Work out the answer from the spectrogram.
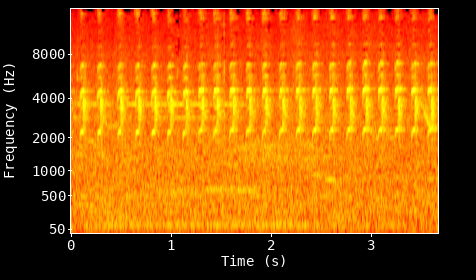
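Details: Common tailorbird calling in alarm, afraid of cats while feeding its chicks: a steady run of sharp, high chipping notes, about two each second, over a low background rumble.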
